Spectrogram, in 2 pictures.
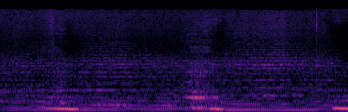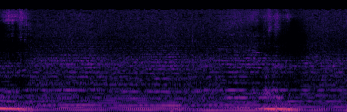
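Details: Dark orchestral music with low, pulsing bass swells; no animal voice is heard.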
